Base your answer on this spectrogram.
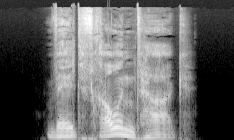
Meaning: International Women's Day
- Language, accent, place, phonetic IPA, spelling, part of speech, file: German, Germany, Berlin, [vɛltˈfʁaʊ̯ənˌtaːk], Weltfrauentag, noun, De-Weltfrauentag.ogg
